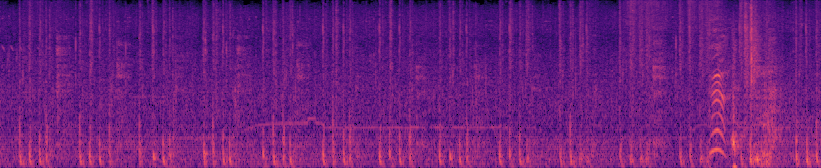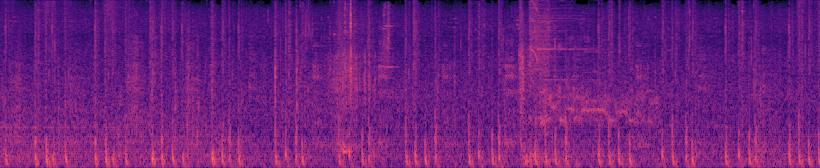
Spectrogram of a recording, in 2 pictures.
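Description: A horse gallops, hooves thudding in a steady rhythm.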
